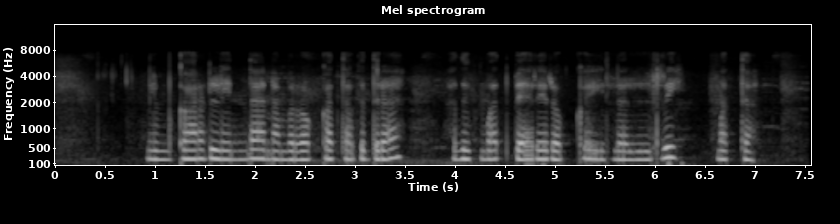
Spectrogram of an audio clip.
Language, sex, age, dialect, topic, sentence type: Kannada, female, 18-24, Northeastern, banking, question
